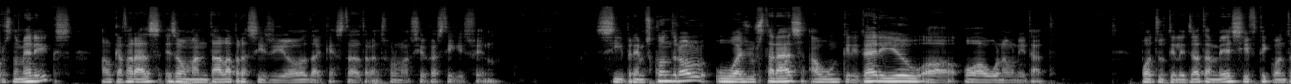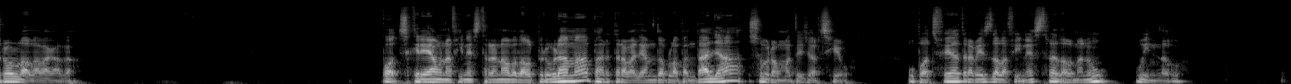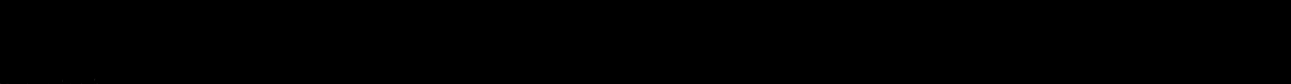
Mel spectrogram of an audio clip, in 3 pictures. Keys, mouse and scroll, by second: 0.1-0.5 scroll down 1, 0.4 middle click, 1.9 click, 5.2 typing, 5.5-21.6 shift+drag, 22.3 middle click, 22.9 click, 23.8 middle click, 26.4-27.0 drag, 27.5 click, 28.1 Return, 28.1-29.3 drag, 28.1 2, 28.1 *, 28.1 5, 30.8-31.5 drag, 31.5-32.3 scroll down 1, 32.3-32.9 scroll down 1, 32.9 click, 34.1 click, 36.9 alt+click.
